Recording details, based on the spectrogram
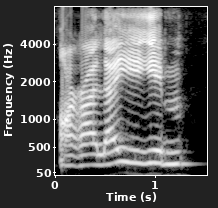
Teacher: عین کو کلیئر کر کے پڑھنا ہے، حمزہ کی آواز نہیں آنی چاہیے. لام کے بعد جو یا ہے یہ بھی یا لین ہے یا مدہ نہیں ہے، اس کو بھی لمبا کر کے نہیں پڑھیں گے. · لام کے بعد جو یا ہے یہ بھی یا لین ہے یا مدہ نہیں ہے، اس کو بھی لمبا کر کے نہیں پڑھیں گے. اس کے بعد ہا جو ہے یہ ہا بھاری ساؤنڈ کے ساتھ پڑھا جائے گا، اس کو بریک نہیں پڑھنا.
